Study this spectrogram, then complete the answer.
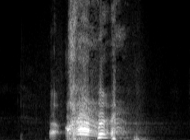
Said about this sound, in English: So I'm going to cough a little bit.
